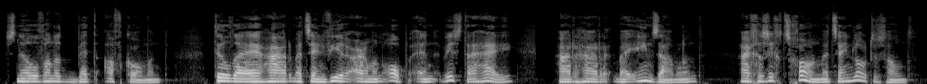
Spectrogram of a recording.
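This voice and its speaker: Male narrator for devotional scripture reading, measured and formal. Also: medium pitch. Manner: even, formal, measured delivery.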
